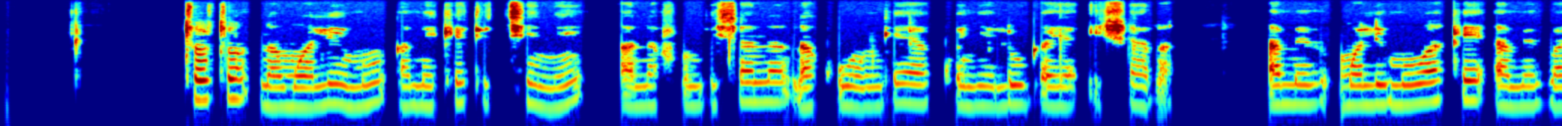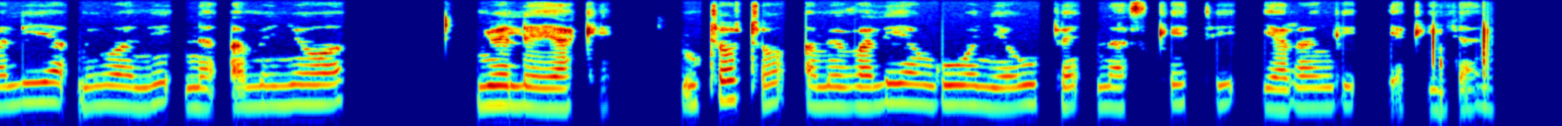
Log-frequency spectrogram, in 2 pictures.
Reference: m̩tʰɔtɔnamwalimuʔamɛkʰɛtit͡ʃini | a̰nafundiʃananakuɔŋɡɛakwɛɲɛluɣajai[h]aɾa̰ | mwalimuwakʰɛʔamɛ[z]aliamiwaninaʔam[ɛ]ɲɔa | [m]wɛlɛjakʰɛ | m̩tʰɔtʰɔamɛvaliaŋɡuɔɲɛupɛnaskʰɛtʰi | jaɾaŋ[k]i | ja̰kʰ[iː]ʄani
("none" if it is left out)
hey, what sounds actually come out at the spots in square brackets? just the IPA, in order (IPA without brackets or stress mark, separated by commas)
ʃ, v, ɛ, ɲ, ɡ, i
